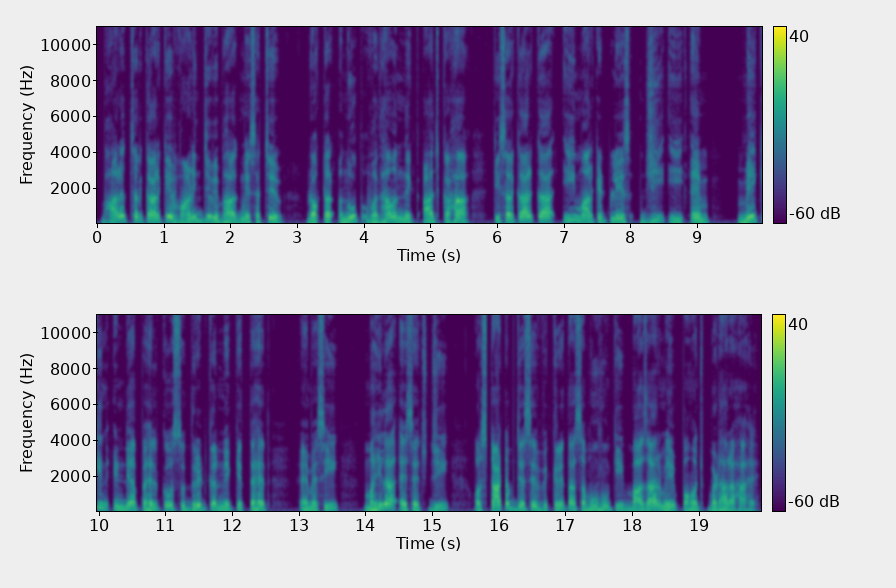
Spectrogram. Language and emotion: Hindi, neutral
